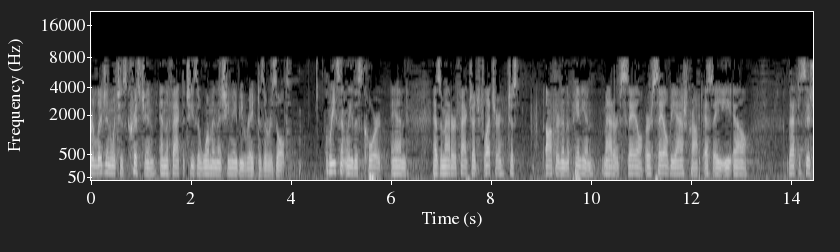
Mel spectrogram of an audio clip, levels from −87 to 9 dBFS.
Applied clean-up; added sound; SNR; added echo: none; none; none; none.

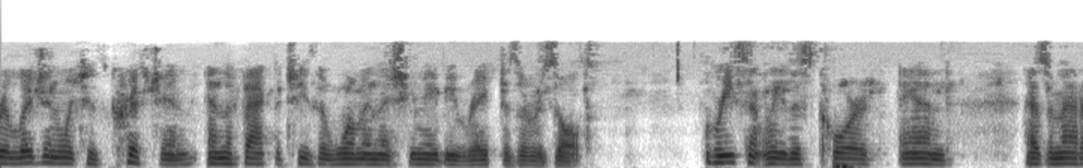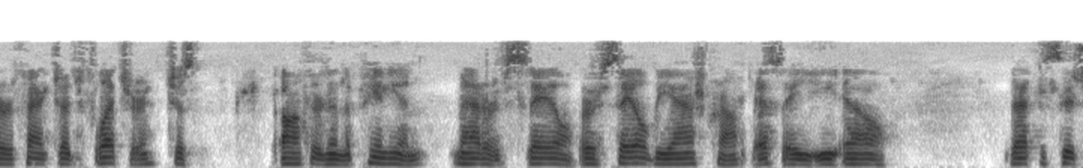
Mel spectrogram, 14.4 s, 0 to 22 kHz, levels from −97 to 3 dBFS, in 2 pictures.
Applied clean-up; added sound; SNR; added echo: neural mask model Resemble Enhance denoiser.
